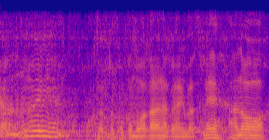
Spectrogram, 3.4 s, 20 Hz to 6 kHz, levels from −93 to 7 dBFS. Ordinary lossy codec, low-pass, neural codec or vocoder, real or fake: none; 5.4 kHz; codec, 16 kHz, 4.8 kbps, FACodec; fake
